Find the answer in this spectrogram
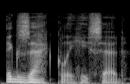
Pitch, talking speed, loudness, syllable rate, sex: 95 Hz, 140 wpm, -19 LUFS, 4.2 syllables/s, male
